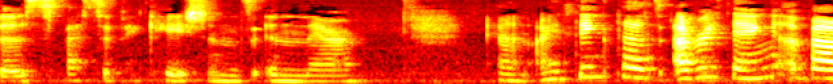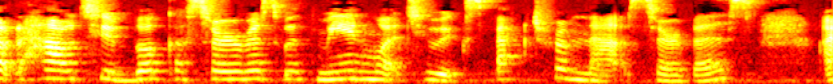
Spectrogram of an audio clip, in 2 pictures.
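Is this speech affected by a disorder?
No.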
